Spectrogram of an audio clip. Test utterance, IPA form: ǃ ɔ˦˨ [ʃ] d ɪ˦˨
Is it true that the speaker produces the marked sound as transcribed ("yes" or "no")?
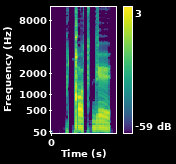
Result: no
